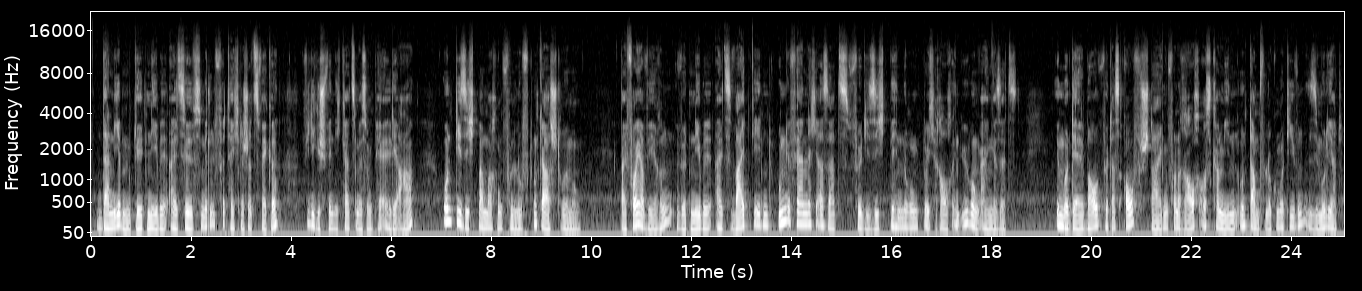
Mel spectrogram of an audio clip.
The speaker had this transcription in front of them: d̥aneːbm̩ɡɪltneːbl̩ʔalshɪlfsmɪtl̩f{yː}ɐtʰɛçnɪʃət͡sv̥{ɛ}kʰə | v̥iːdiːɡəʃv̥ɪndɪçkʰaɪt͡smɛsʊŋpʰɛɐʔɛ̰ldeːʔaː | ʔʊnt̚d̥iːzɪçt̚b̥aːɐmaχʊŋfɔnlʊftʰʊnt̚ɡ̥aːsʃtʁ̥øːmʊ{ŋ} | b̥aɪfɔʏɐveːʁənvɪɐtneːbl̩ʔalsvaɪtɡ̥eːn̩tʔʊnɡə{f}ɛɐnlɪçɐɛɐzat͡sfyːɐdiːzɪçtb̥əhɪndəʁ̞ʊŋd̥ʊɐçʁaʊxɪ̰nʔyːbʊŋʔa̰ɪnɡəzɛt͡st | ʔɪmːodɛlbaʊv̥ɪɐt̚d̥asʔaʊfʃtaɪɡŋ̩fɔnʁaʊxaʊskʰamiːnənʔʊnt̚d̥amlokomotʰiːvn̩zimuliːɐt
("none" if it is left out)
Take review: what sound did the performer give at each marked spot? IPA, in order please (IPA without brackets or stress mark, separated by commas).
yː, ɛ, ŋ, f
